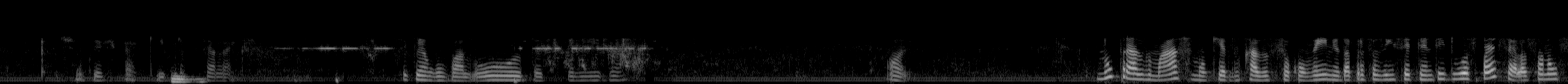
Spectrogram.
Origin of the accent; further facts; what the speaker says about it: Itapetininga, São Paulo, Brazil; Eu sou de Tapetininga aqui.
